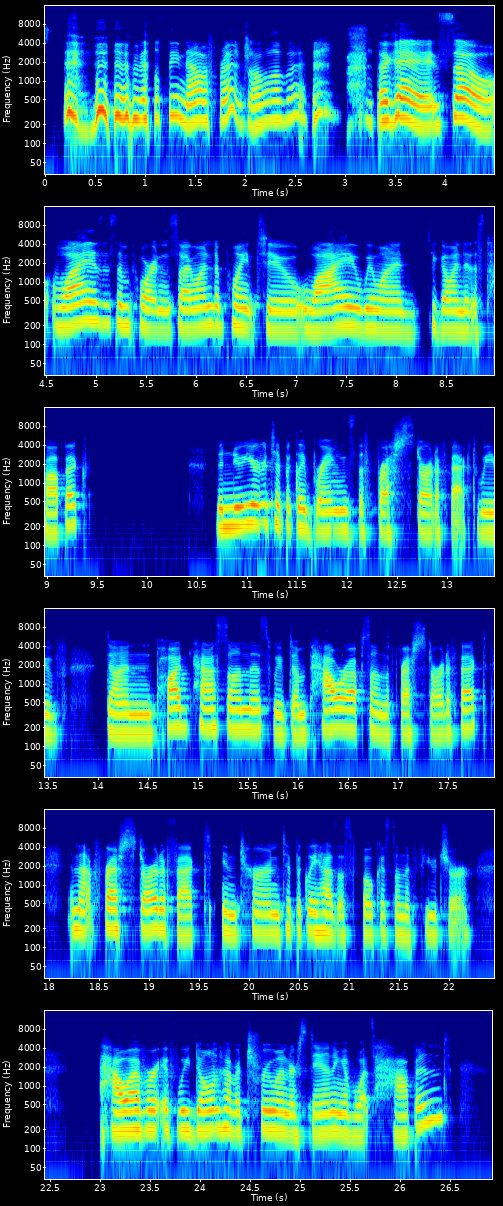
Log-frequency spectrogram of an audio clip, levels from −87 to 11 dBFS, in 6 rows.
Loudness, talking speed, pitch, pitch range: -22 LUFS, 165 wpm, 190 Hz, 170-210 Hz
